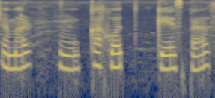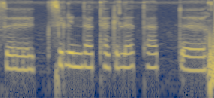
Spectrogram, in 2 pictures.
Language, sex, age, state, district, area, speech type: Assamese, female, 18-30, Assam, Chirang, rural, spontaneous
